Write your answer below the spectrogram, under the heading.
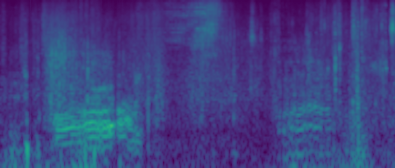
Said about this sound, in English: So the groan of the male actually became, with some work and you know, adjustments and stuff, became the basis for Drogon's purr with her.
